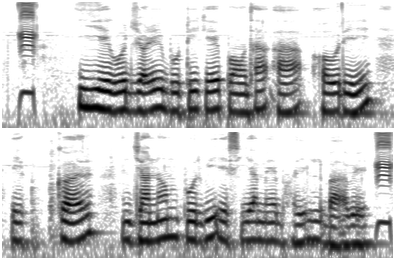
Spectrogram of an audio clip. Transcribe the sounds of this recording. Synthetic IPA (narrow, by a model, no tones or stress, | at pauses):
ieɡod͡ʒəɾibuʈikepɔ̃ːd̪ʱaaɔʊɾi | ekːəɾ | d͡ʒənəmpuɾbiesijamebʱəɪlbabe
